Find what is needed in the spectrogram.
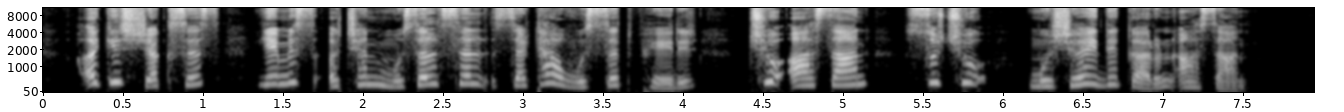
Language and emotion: Kashmiri, neutral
